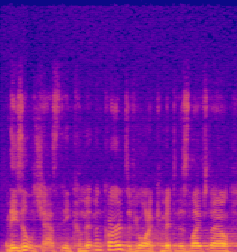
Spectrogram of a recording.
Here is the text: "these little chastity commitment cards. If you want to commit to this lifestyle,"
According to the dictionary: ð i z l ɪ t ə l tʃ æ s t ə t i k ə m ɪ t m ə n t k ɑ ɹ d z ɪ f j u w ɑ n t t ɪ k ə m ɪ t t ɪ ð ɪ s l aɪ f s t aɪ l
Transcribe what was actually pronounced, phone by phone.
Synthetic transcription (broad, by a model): ð i z l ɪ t l tʃ æ s t ə t i k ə m ɪ t m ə n k ɑ ɹ d z ɪ f j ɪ w ɑ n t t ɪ k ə m ɪ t t ɪ ð ɪ s l aɪ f s t aɪ l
